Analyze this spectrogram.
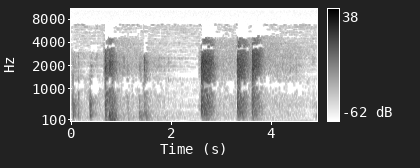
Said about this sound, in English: what were those shots? I don't know, Della. They came from the back hallway.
